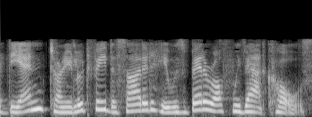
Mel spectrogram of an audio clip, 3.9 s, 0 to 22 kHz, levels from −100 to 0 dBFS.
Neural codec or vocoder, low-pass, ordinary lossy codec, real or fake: codec, 44.1 kHz, 7.8 kbps, Pupu-Codec; 5.4 kHz; MP3, 32 kbps; fake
